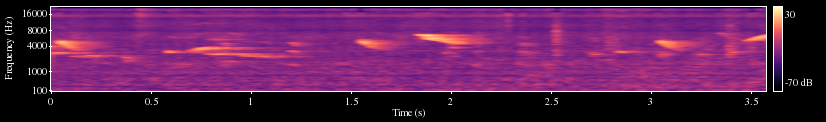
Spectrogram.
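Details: Javan munia (emprit bondol jawa) giving a rapid run of thin, high, slightly drawn-out chips and slurred notes, fairly loud, background otherwise quiet hiss.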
